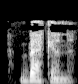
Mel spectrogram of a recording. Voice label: "Beckon", English

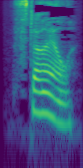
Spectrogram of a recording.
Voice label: "Style", English

